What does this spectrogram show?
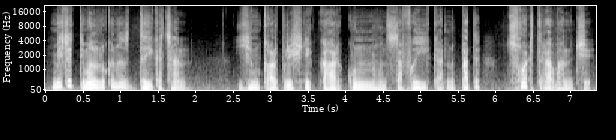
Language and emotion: Kashmiri, disgusted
